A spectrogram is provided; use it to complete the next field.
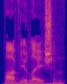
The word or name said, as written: ovulation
